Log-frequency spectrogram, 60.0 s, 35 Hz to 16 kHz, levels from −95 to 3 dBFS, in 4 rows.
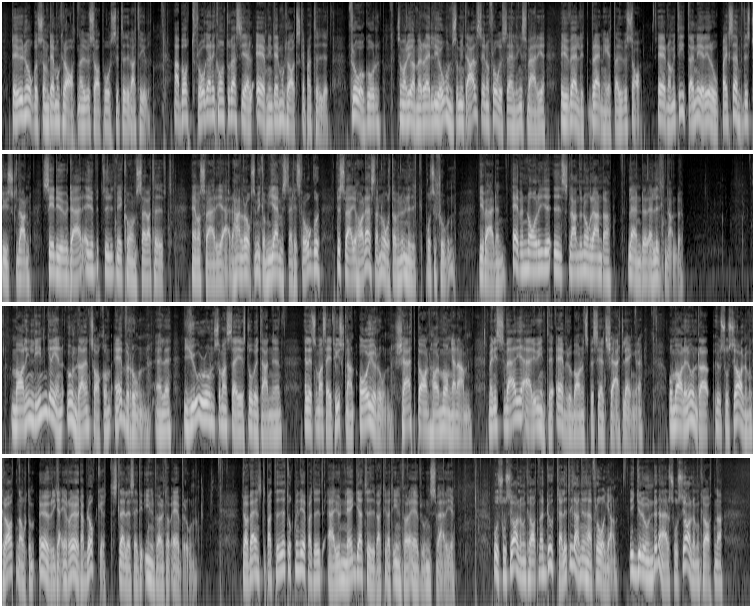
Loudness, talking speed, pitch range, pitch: -25 LUFS, 165 wpm, 95-125 Hz, 110 Hz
